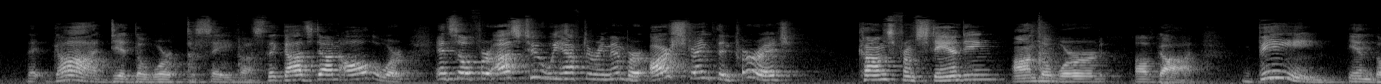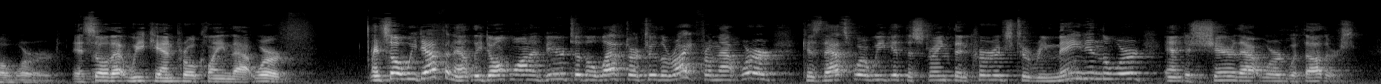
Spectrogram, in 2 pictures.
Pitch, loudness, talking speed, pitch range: 205 Hz, -22 LUFS, 185 wpm, 150-230 Hz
